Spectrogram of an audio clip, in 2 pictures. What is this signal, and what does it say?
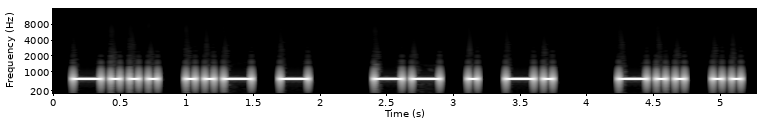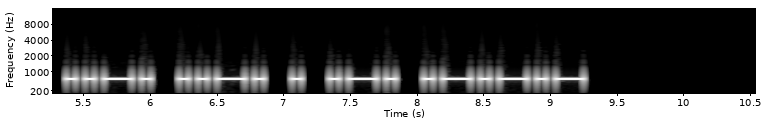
Morse code, heard as a keyed tone, about 17 wpm, 700 Hz. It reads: BUT MEN DIFFER.
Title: Sentences from Top 1000 Words - Review Part 1 - 17wpm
